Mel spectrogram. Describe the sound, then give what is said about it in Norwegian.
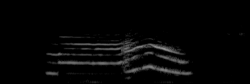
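A person imitates how a Christian cat meows: one drawn-out, clear call lasting over a second, holding steady and then bending up and down in pitch before stopping. No talking. “Hvordan er det en kristen katt mjauer?”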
